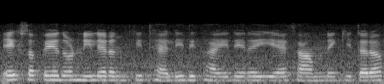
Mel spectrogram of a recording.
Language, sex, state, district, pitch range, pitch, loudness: Hindi, female, Haryana, Charkhi Dadri, 185-200 Hz, 190 Hz, -17 LUFS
